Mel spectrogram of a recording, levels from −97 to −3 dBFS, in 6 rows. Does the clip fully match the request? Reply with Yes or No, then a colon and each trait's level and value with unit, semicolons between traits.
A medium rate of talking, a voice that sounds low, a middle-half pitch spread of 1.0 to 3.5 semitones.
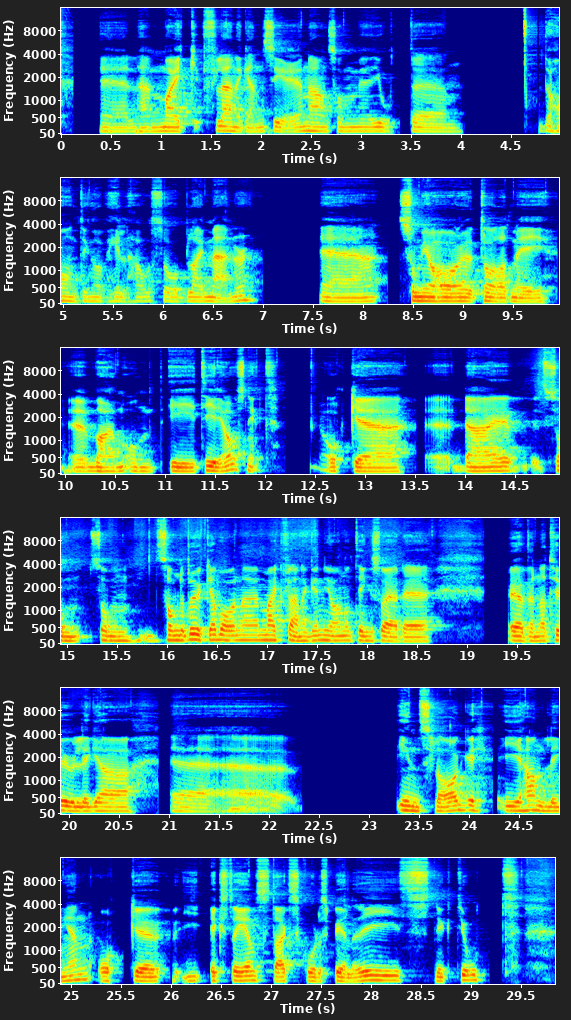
No: slow, 115 wpm; low, 115 Hz; narrow, 2.4 semitones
